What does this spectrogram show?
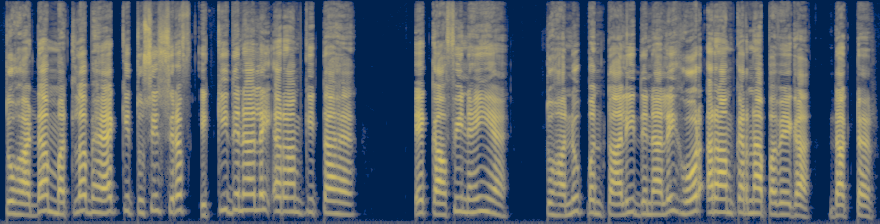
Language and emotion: Punjabi, surprised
